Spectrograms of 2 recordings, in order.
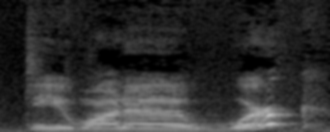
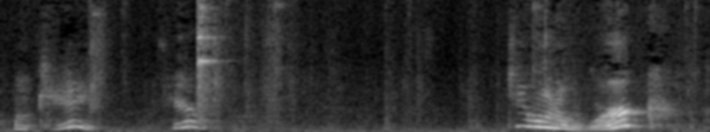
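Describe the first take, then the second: First: Said in the usual way. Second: High, loud excited dog talk. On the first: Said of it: "every time I say". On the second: Real, not acted. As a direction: pump up your dog to work. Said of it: "annoying high-pitched baby voice".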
